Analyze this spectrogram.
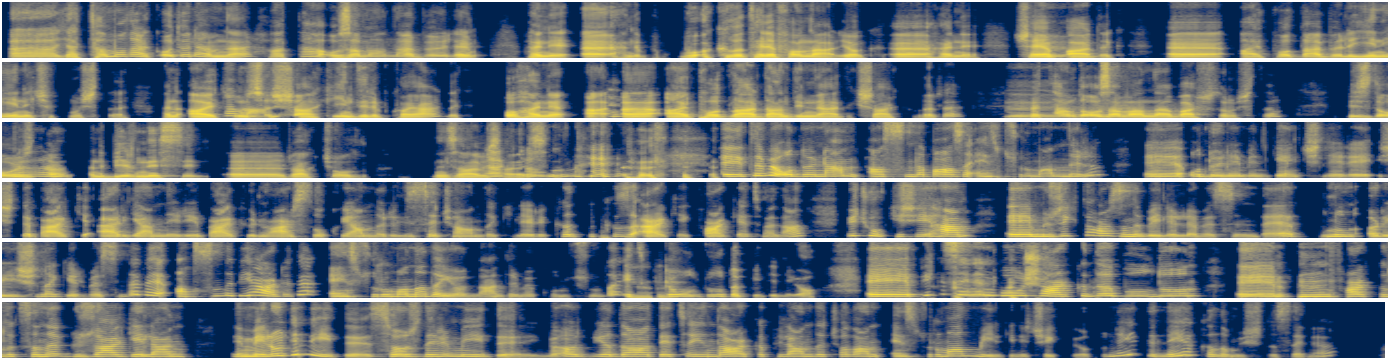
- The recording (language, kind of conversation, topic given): Turkish, podcast, Hangi şarkı seni bir yaz akşamına bağlar?
- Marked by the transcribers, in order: drawn out: "Hıı"; chuckle; laughing while speaking: "Evet"; chuckle; other background noise; unintelligible speech; tapping; chuckle; unintelligible speech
